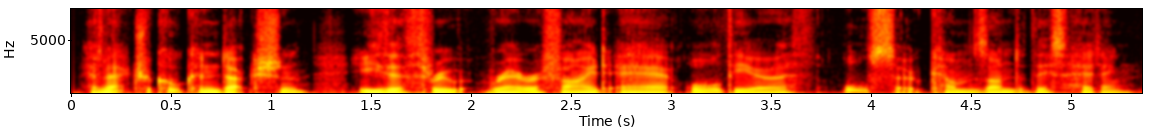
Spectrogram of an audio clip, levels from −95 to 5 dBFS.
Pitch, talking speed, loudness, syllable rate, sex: 105 Hz, 155 wpm, -21 LUFS, 5.8 syllables/s, male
